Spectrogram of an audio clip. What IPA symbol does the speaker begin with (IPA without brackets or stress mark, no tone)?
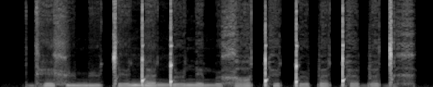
dʱ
